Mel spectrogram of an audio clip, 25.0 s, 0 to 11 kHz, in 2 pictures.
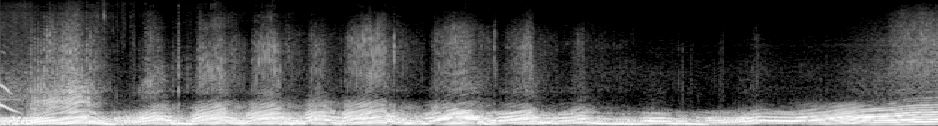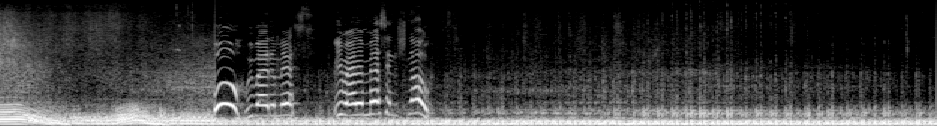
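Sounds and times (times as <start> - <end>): quad bike engine revving: 0.0 - 9.0, 9.8 - 15.4, 19.9 - 25.0.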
